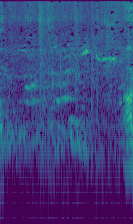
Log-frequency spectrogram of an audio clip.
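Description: Tippler pigeons cooing softly in their loft.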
